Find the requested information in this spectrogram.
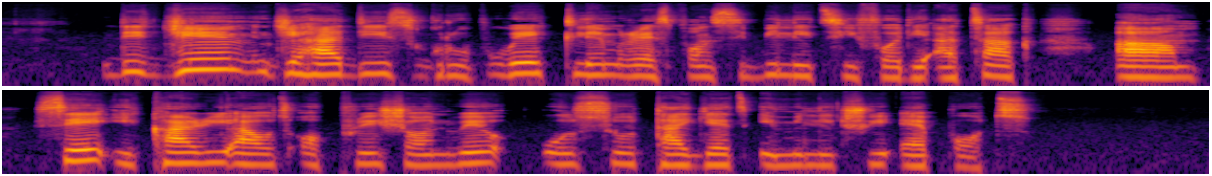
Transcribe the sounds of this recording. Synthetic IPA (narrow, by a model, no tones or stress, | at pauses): did͡ʒẽmd͡ʒɛɦadistɡɹupweklẽmɹɛspʰɔ̃nsibilitʰifɔdiʔatʰak | am | seʔikʰaɹiaʊtʰɔpɹeʃɔ̃nwe | ɔlsotʰaɡɛtemilitɹiʔɛpʰɔt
